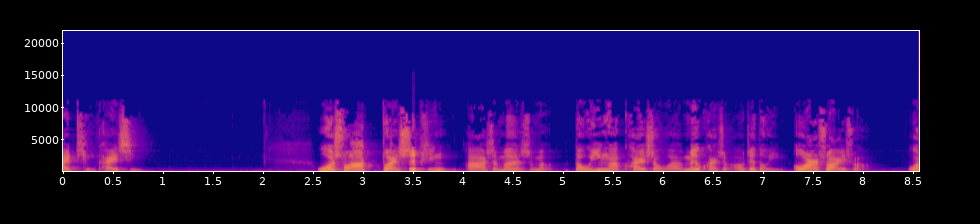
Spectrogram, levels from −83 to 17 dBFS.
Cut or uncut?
cut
